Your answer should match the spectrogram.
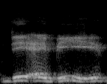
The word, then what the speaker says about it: dab: For example, DAB, this malevolent spirit, you can see on the slide here, DAB is pronounced da. The final B indicates the tone, in this case, high and level.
